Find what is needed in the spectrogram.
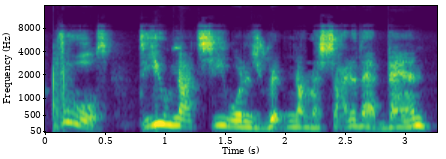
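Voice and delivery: angry shout. Acted. Benjamin stamps and berates the animals, angry shout. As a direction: rail at the herd's blindness. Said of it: "shouted Benjamin".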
